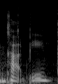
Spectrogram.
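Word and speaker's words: Kotb: How do you pronounce her last name? – Cotby? – It's Cotby. – Cotby.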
